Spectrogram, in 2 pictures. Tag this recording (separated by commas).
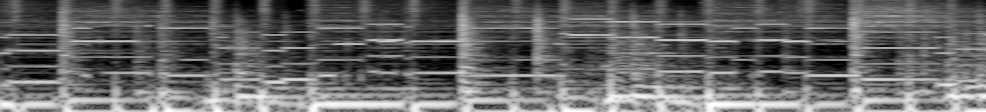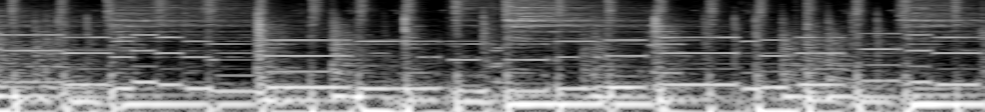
Rock music, Music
